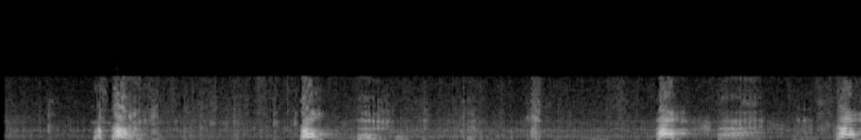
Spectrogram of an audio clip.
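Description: Tibetan Spaniels barking in play: short barks a second or two apart, the loudest about a second in, at three seconds and near the end.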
